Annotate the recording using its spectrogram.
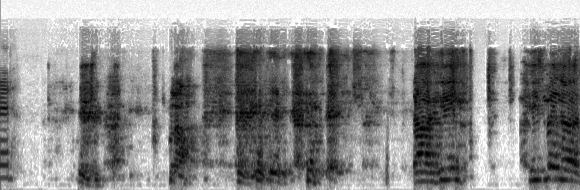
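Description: A young woman laughs loudly through an online call.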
